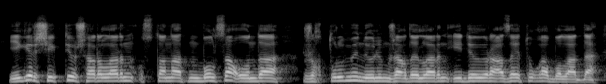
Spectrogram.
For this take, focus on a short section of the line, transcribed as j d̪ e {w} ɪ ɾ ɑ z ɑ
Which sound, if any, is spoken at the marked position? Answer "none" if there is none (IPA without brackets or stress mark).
w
